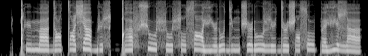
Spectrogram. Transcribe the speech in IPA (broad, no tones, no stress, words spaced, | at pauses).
ǃʰymada tˤuɕabyɬ ɡ͡ǃaf ʃuɬu ɬysˤavʲə˞ ɾudyŋ ʃə˞ɾuɮy də˞ʃəsˤupɛ vʲəɮa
